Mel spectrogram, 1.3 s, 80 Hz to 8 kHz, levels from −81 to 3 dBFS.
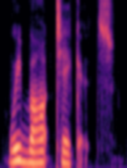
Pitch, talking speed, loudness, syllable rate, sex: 195 Hz, 140 wpm, -17 LUFS, 3.9 syllables/s, female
